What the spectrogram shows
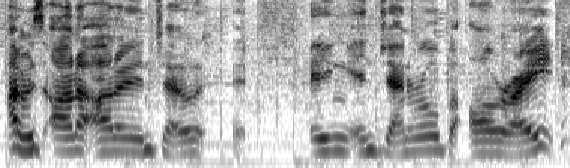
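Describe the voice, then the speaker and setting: A woman's voice: medium pitch, steady tone, moderate pace, fairly bright tone, faint music behind. A woman streaming a video game, chatting casually and swearing now and then. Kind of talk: casual gaming commentary.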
